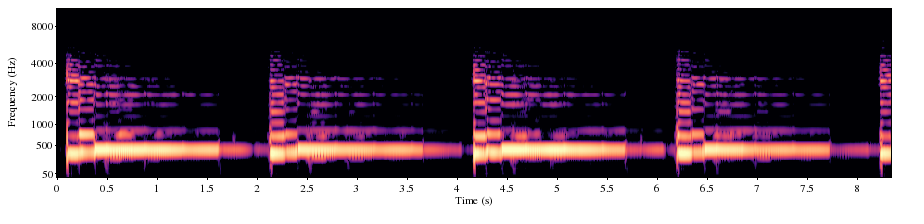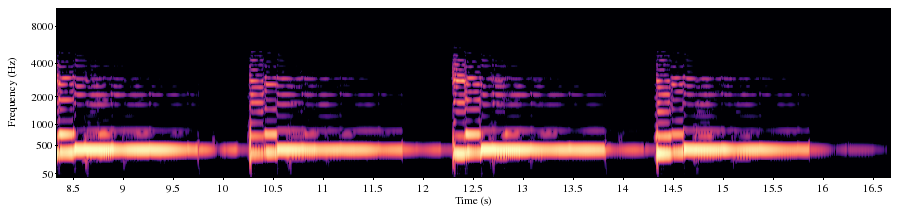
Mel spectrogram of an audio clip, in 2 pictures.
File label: 118 BPM D# Min Guitar, loop stems; Cymatics; 2022 Melody Collection Platinum Expansion; Miami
